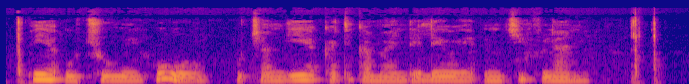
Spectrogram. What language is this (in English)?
Swahili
